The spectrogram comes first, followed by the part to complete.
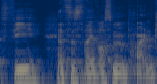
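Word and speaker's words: φ: feminine i don't know i pronounce it fee let's just label some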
